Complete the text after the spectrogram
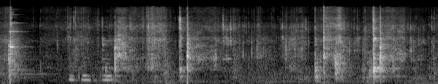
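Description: A spoon stirs nuts with a soft rustling.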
